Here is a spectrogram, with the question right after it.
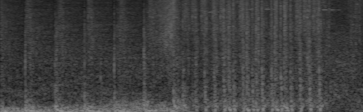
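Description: A legendary assault rifle fires rapid bursts in The Outer Worlds while fighting Mantiqueens, loud repeated shots that speed into a dense stream of automatic fire.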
